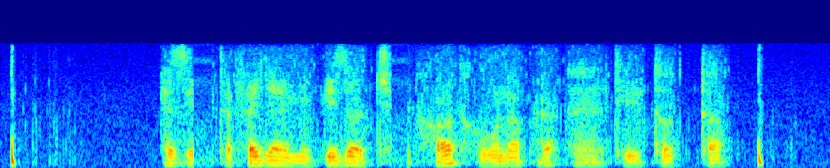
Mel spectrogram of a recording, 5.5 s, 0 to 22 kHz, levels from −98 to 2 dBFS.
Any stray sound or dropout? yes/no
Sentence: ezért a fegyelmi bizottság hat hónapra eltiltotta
yes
